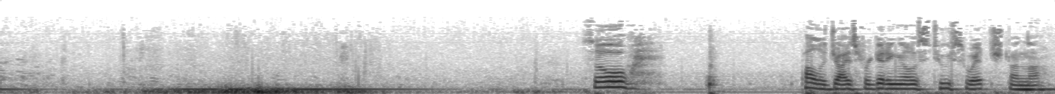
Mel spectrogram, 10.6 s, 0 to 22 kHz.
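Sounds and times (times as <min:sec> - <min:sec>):
steady low hum: 0:00.0 - 0:10.5
traffic including motorcycles rumbling past: 0:00.0 - 0:10.5
outdoor wind buffeting the microphone: 0:00.7 - 0:05.9
speech: 0:05.9 - 0:06.6, 0:08.0 - 0:10.5.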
